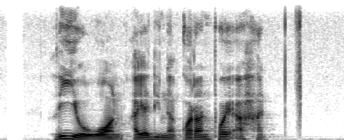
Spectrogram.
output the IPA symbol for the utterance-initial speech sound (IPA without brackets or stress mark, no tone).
l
